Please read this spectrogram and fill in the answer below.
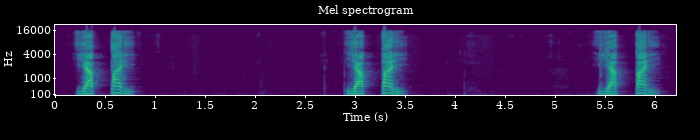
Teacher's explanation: やっぱりのように、りは強調しないですよね。ぱにアクセントがあります。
